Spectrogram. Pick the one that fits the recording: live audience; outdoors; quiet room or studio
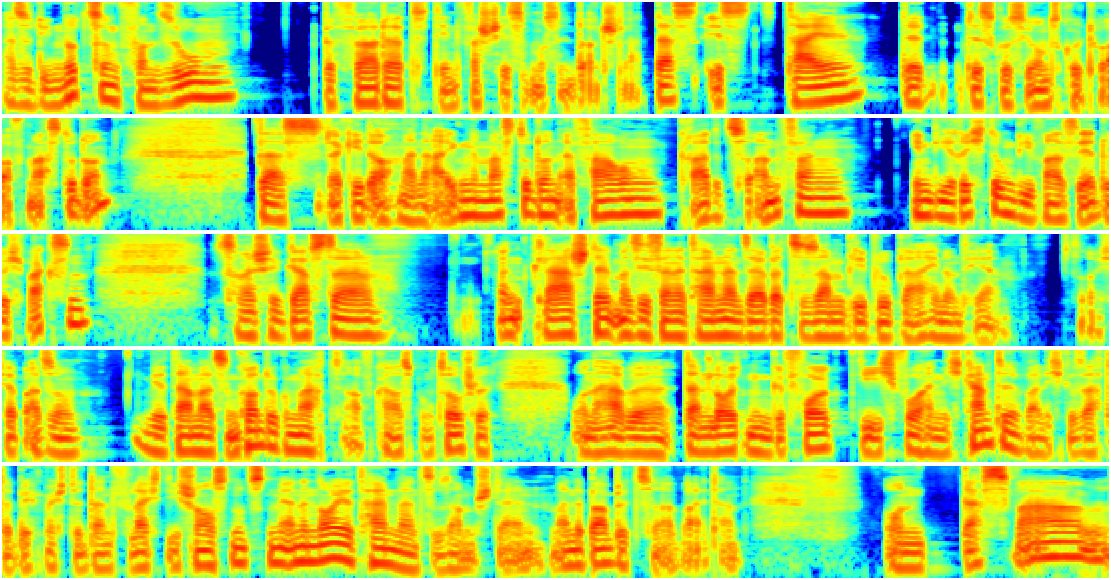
quiet room or studio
